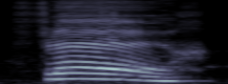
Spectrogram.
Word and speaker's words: fleur: Esses todos vão ter o mesmo som, que é praticamente o mesmo som da letra E em francês.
